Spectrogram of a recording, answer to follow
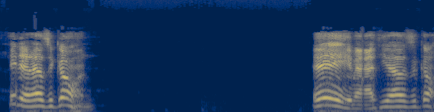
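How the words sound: There is a long gap before the reply.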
